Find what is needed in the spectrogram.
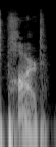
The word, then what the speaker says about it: part: It is part 重音在前，英式发音当中啊，而不卷舌。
